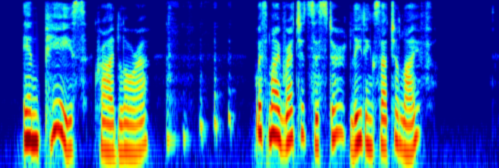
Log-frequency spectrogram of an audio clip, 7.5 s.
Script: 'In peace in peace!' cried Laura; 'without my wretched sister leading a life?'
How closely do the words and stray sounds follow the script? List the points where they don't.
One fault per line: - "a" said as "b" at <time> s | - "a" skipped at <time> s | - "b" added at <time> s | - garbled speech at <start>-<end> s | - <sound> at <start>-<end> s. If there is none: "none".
- "in peace" skipped at 1.3 s
- laugh at 2.5-3.6 s
- "without" said as "with" at 3.8 s
- "such" added at 5.6 s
